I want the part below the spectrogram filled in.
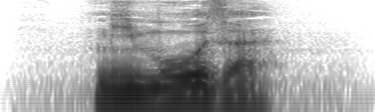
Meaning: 1. Mimosa; sensitive plant (Mimosa pudica) 2. oversensitive person
- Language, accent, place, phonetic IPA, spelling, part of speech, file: German, Germany, Berlin, [miˈmoːzə], Mimose, noun, De-Mimose.ogg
